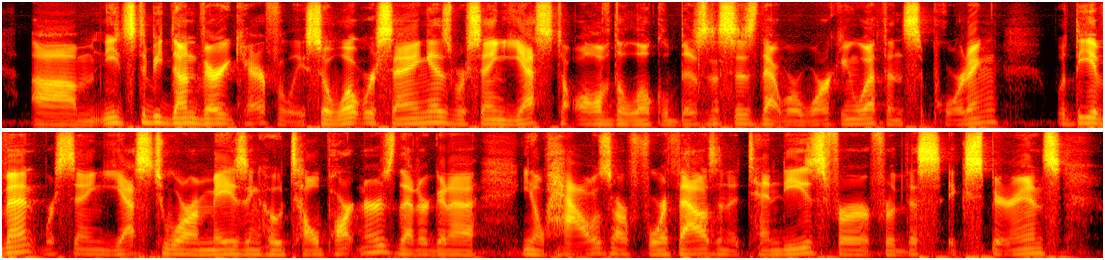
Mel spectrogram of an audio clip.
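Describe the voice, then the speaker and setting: In a very clean recording with a silent background, a man with a Long Island accent speaks at a fairly quick pace, his fairly low voice bright and sharp in tone with ordinary pitch variation. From US Northeast (Long Island, New York). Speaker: event production executive. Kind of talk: podcast interview.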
